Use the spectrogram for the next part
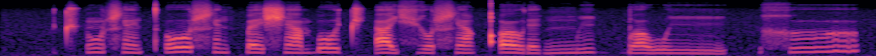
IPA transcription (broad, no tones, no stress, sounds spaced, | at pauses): t͡ʃʼ ũ ɬ ẽ tʼ o ɬ ẽ k͡p ɛ ʃ ã ɓ o t͡ʃʼ a ç o ɬ ẽ qʼ u ɾ e ŋ͡m i ɡ͡b ʌ w i | x ɯ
